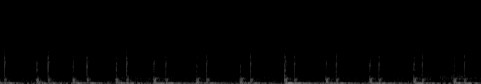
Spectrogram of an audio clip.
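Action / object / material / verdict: tap / plastic laptop keyboard / plastic / none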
